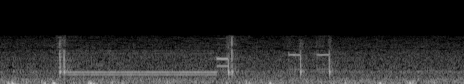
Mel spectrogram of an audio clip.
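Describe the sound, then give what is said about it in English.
Touch-tone dialing of 411 on a telephone line: a long steady two-note tone followed by three short dual-tone beeps, thin and band-limited, with no voices. “The following I did was I dialed 411 and I went to an intercept operator. This is how it sounded.”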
